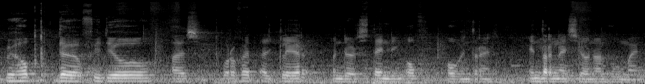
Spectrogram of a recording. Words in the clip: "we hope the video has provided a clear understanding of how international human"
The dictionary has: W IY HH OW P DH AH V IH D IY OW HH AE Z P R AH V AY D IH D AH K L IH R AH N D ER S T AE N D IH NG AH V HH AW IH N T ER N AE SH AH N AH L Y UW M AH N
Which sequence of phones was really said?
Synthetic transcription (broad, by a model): W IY HH OW P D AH F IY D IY OW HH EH S P R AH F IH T AH K L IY R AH N D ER S T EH N D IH NG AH F HH AW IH N T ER N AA S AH N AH L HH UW M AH N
